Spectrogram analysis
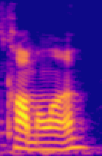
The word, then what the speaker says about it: Kamala: Her name is Kamala, and this is something that Donald Trump did in 2020 as well. He and his surrogates repeatedly mispronounced her name, and a lot of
